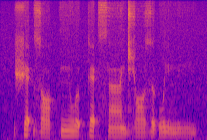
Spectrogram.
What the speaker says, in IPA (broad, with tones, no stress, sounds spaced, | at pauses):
ʃ ɛ˦ ʔ z ɔ˨ k ĩ˦ w ʊ˦ ʔ k ɛ˦ ʔ s ã˦ d͡ʑ ɔ˦ z ʊ˦ ʔ w i˦˨ n i˦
